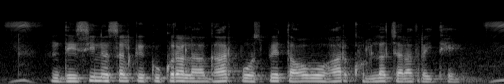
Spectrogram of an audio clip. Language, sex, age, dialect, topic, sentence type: Chhattisgarhi, male, 18-24, Central, agriculture, statement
